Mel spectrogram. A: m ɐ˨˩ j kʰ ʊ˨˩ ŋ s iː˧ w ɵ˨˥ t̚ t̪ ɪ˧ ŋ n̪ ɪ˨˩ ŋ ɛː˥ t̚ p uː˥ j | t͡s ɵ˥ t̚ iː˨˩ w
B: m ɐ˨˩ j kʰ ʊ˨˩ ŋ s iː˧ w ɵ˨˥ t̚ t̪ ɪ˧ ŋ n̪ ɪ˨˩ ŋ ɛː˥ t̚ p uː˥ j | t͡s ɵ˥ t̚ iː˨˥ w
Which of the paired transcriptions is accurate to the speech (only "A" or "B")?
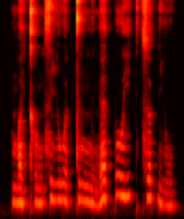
A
